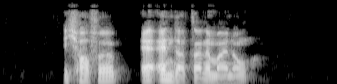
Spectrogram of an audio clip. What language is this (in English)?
German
